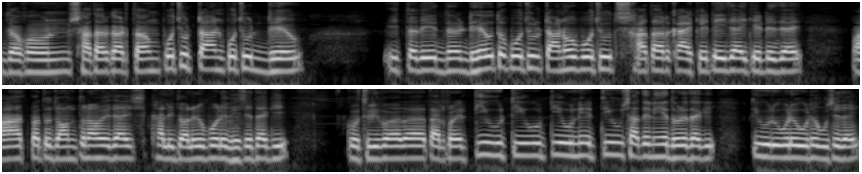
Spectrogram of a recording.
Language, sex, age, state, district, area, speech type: Bengali, male, 18-30, West Bengal, Uttar Dinajpur, urban, spontaneous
